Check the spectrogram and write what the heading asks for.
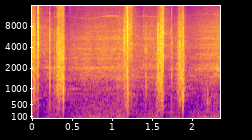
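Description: Sharp plastic clicks and snaps, about six in all, from a Nerf Elite 2.0 Technician pump-action foam dart blaster being primed and fired. There is a quick cluster at the start and another from just past a second in.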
